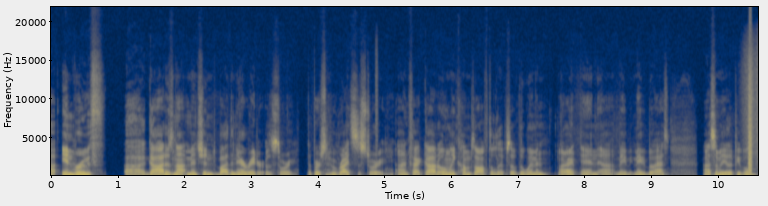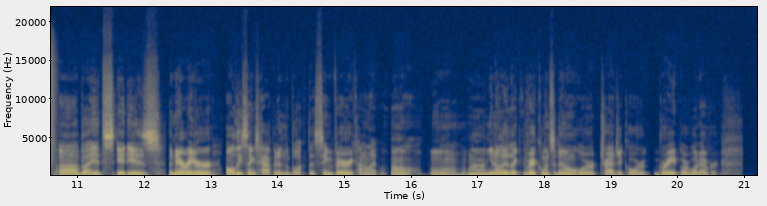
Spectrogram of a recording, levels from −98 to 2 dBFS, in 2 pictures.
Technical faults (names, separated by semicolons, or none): wireless microphone noise hit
